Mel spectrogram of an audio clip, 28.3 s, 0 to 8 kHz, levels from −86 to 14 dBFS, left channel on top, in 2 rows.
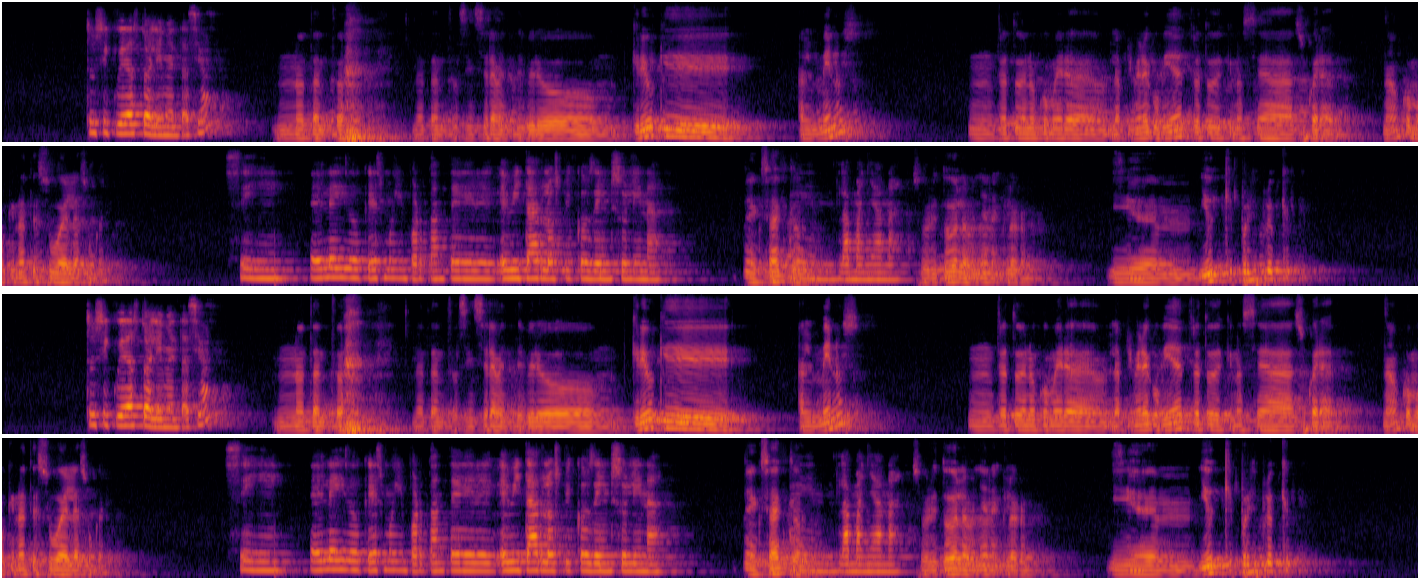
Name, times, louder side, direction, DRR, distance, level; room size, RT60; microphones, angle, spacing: voice 1, 0.8-2.1 16.4-17.0 17.2-20.7 22.0-23.1 25.4-25.6, right 1 dB, 25° right, 6 dB, 1.1 m, -22 dB
voice 2, 2.7-7.3 8.0-8.5 9.7-13.3 13.8-15.1 21.6-22.2 23.3-24.4 25.2-27.0, right 1 dB, 85° right, 4 dB, 2.3 m, -23 dB
29.0 x 17.0 x 6.7 m, 0.86 s
head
